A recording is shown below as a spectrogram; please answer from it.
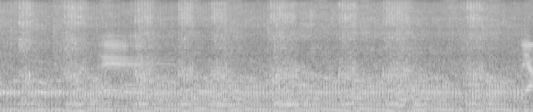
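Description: The engine of a red ATV runs loud and close, a continuous rough motor drone with slight pulsing revs and no talk.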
